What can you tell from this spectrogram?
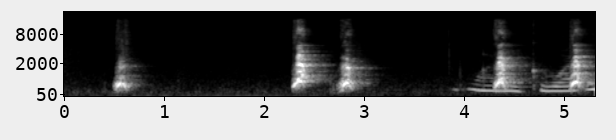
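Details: A Cavalier King Charles Spaniel puppy, not typically a barker, gives sharp, isolated barks while staring at nothing, with a person speaking between them near the end.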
